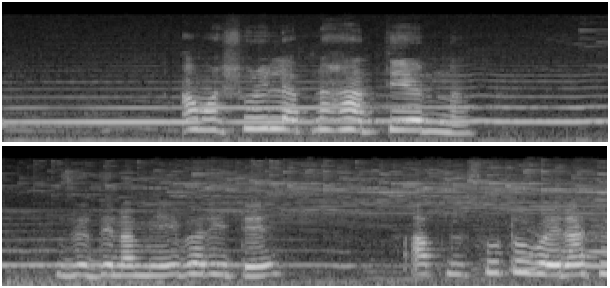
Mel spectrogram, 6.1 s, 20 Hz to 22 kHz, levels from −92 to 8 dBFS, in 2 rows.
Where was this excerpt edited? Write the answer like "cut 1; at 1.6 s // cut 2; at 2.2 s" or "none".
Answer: cut 1; at 2.2 s // cut 2; at 3.3 s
